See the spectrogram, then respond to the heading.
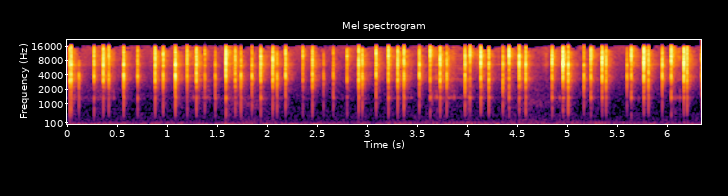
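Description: Long nails tap the rim and base of a small, empty, hollow blue plastic toy rinse cup from a Melissa & Doug Super Smile Dentist Kit and scratch along its sides. About 46 quick, dry, bright clicks sound in an uneven rhythm, each dying away at once with almost no low end or ring, between faint scratchy rustling.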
